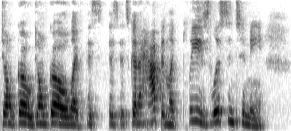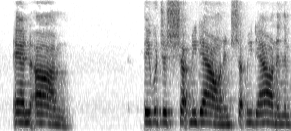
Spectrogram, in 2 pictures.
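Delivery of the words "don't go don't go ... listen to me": put-on tearful, crying pleading tone. Retelling what they said to people back then, imitating own past crying plea. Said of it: "cry because I'm like".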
